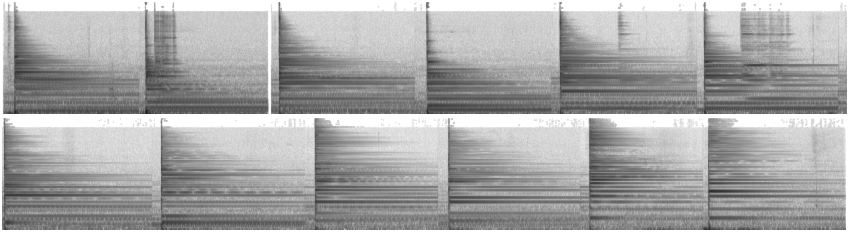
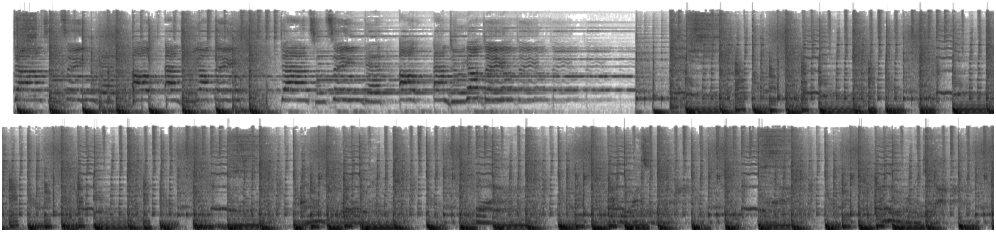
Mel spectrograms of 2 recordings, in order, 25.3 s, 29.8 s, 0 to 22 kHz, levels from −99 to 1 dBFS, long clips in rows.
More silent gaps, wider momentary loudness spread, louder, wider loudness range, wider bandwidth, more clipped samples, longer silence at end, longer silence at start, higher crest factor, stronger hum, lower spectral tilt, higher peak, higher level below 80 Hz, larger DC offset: neither; first, 20 LU vs 6 LU; second, -22 LUFS vs -13 LUFS; about the same, 5 LU vs 4 LU; first, over 20 kHz vs 17 kHz; neither; about the same, 0 s vs 0 s; second, 0 s vs 0.15 s; first, 26 dB vs 12 dB; neither; about the same, -2 dB/octave vs -3 dB/octave; about the same, 0 dBFS vs 0 dBFS; second, -38 dBFS vs -16 dBFS; neither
